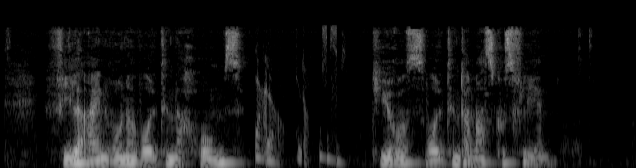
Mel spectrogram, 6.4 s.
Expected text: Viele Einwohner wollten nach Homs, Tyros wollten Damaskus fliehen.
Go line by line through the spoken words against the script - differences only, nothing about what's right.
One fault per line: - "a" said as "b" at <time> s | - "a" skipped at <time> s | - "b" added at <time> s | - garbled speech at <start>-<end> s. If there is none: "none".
none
